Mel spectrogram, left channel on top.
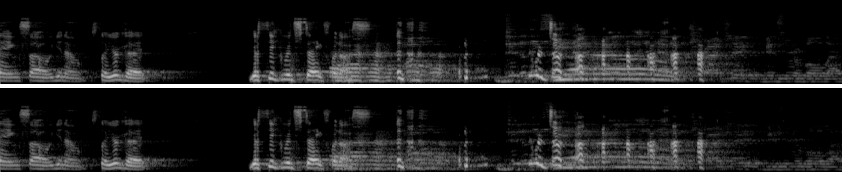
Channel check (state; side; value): normal; both; correlation 0.96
